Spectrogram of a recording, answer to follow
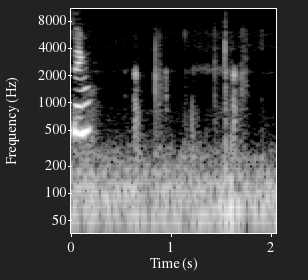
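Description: The end of a child's rising spoken question, then a few faint, scattered clicks.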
